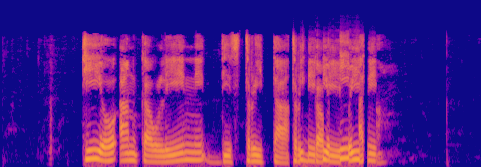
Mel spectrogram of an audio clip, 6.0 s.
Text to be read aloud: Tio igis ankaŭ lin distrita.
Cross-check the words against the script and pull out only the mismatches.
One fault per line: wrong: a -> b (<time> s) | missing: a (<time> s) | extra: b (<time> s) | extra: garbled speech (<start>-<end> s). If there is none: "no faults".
missing: igis (1.4 s)
extra: garbled speech (3.6-4.7 s)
